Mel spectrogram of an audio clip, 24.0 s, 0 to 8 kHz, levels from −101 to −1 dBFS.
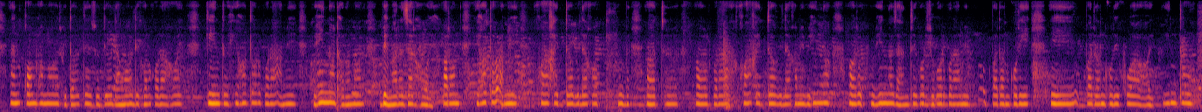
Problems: low volume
